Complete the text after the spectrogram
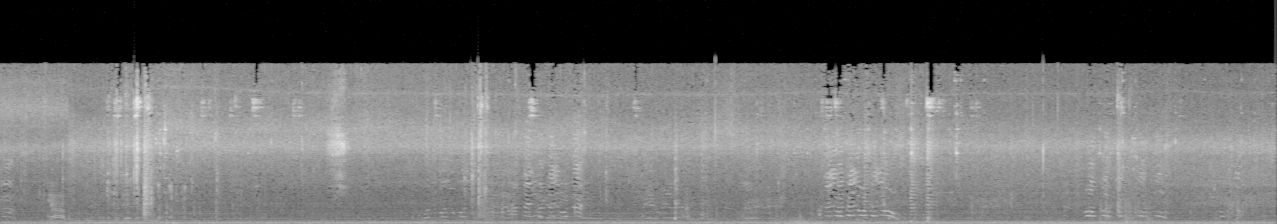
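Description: An excavator engine rumbles steadily nearby.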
